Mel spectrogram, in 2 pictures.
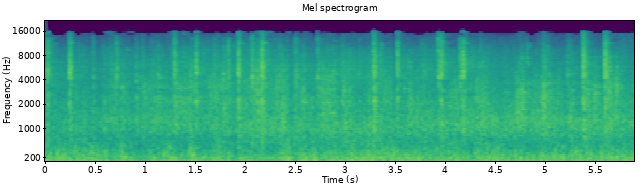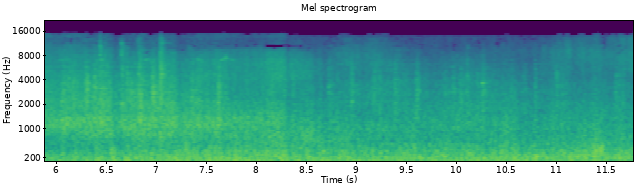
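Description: Durango & Silverton narrow-gauge train rolling along the track, its wheels clicking over the rail joints over a steady rumble. The clicking thins out about eight seconds in.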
